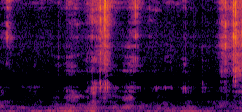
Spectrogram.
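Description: Faint rustling and scratching of a hand moving on a paper worksheet, with a couple of light clicks about a second in.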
